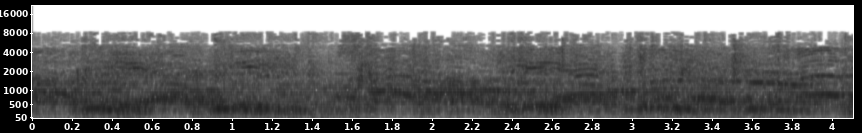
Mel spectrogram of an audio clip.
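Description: Several dozen students gathered outside a university rector's office shout together in a dense, loud crowd roar that runs steadily through the whole clip without a break.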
